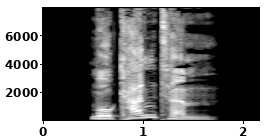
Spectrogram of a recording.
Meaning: strong dative masculine/neuter singular of mokant
- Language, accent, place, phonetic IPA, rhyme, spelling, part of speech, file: German, Germany, Berlin, [moˈkantəm], -antəm, mokantem, adjective, De-mokantem.ogg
